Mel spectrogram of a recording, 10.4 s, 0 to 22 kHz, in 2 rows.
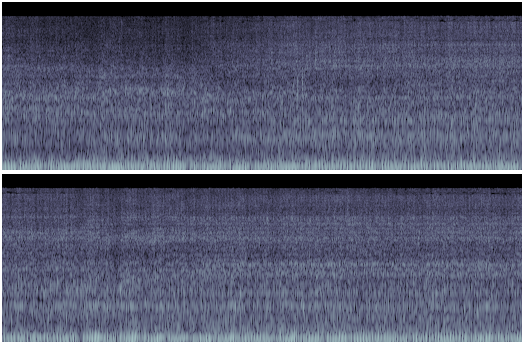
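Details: Yamaha YZF600R Thundercat four-cylinder idling smoothly and evenly at startup with no top-end ticking after the cam chain tensioner was removed and cleaned.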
